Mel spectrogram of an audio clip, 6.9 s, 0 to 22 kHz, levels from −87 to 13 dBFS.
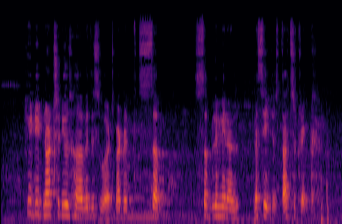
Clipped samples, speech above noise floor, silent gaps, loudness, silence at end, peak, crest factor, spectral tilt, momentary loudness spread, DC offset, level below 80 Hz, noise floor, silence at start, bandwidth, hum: under 0.1%; 28 dB; none; -31 LUFS; 0.25 s; -12 dBFS; 20 dB; -5.5 dB/octave; 16 LU; under 0.1%; -64 dBFS; -59 dBFS; 0.5 s; 16 kHz; none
